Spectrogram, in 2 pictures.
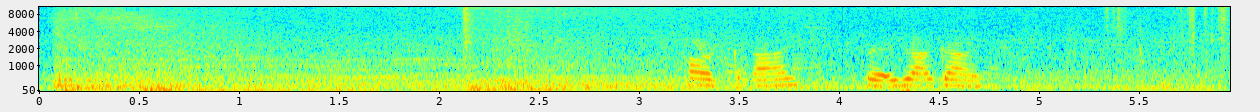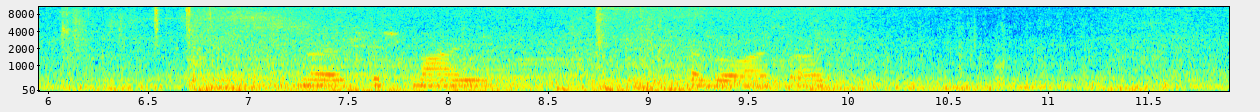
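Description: A motorboat engine hums steadily.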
